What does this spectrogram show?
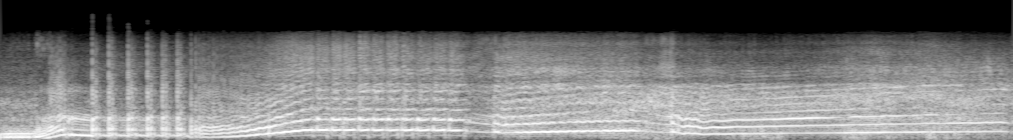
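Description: Car engine idling, then blipped with a rapid run of sharp pops, then accelerating hard: its pitch climbs, drops at a gear change about five seconds in and again about two seconds later, and climbs more slowly after each shift.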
